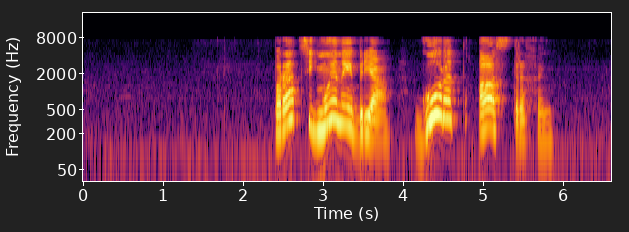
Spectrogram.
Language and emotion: Russian, positive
